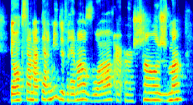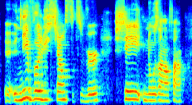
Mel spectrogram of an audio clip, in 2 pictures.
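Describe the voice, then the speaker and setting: A woman speaks very slowly with a slight New Brunswick accent. Her fairly high voice keeps a fairly even intonation. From New Brunswick, Canada (Acadian). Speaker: primary school teacher and author. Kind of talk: interview.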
